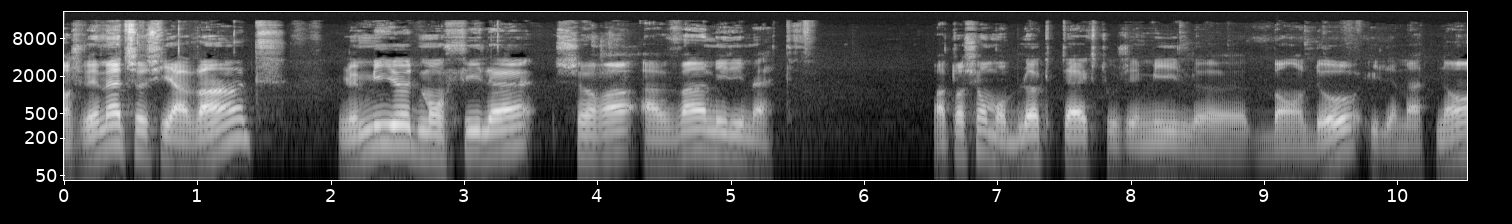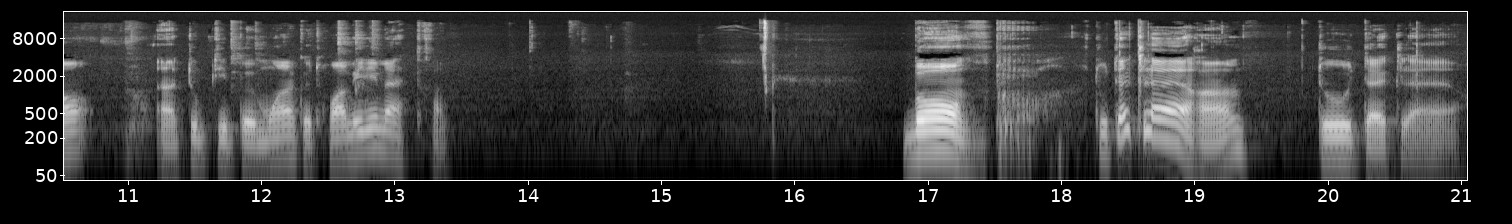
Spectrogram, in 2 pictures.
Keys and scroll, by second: 1.2 2, 2.3-3.2 typing.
